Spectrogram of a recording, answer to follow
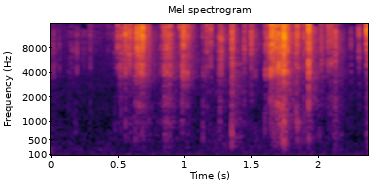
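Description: Foil trading-card pack wrapper crinkling in the hand, a run of irregular crackles that begins about half a second in and is loudest near the end.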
